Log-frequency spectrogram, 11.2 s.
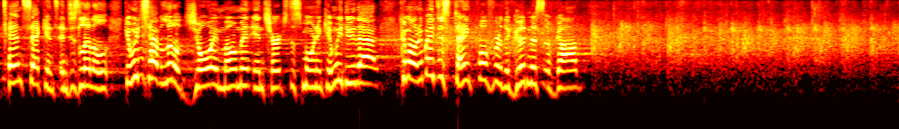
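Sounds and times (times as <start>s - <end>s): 
speech: 0.1s - 7.5s
crowd clapping: 4.8s - 11.2s.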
